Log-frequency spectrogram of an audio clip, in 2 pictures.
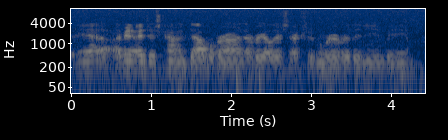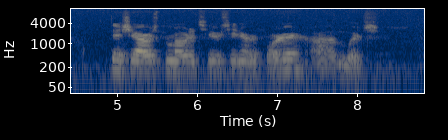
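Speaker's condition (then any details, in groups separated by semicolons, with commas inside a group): Spastic cerebral palsy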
